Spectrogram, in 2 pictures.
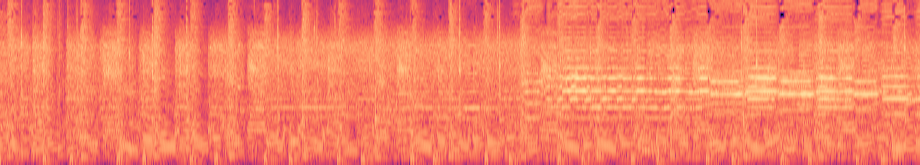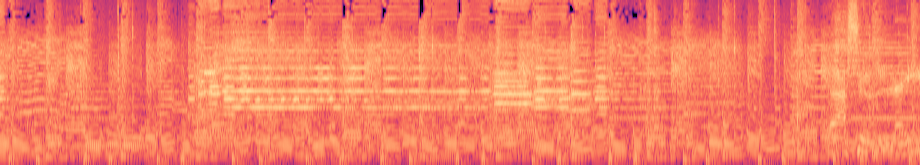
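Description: Live blues-rock band playing an instrumental break with electric guitars, bass and drums. From about seven seconds in, a high lead melody rides on top of the band.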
